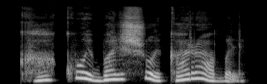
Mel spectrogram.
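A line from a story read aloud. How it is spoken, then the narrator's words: Admiring drawl. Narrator (Russian): протянула она, восхищенная этим зрелищем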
